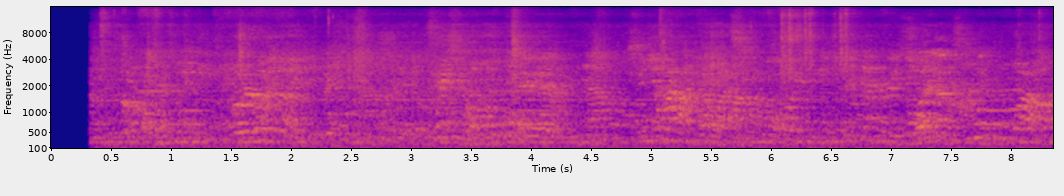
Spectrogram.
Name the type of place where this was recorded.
cafe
